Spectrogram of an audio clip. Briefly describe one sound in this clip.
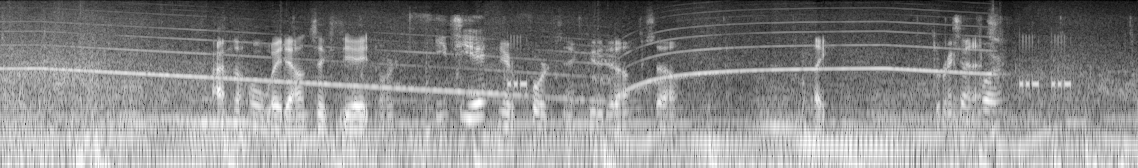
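A police siren wails and changes pitch.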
